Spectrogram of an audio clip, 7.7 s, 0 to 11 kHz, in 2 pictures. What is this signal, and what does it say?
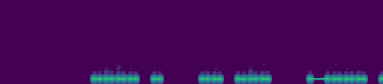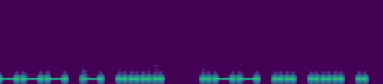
Morse code, heard as a keyed tone, about 20 wpm, 700 Hz. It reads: HE IS BOTH WISE
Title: Sentences from Top 1600 Words 20wpm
